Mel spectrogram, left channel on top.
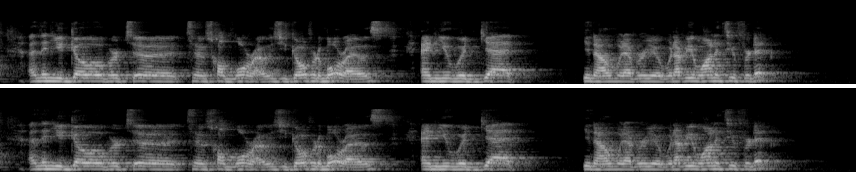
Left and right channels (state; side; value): normal; both; correlation 0.50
